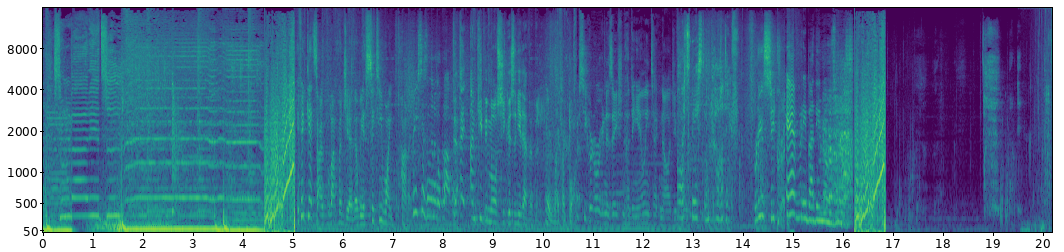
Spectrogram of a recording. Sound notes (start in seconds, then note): 4.4 record scratch; 16.2 record scratch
